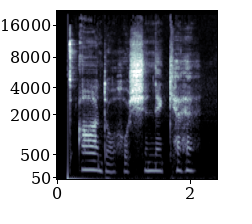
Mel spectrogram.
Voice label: navajo; Don't scold Don't yell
